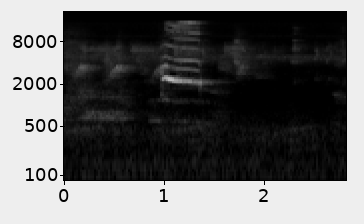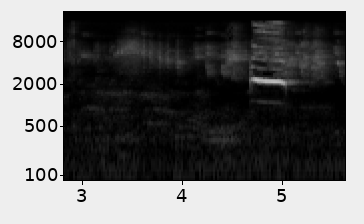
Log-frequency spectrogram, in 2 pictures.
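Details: Kapas tembak bulbul recording used to prompt stalled or lazy birds into singing: two loud, sharp downslurred whistled notes about four seconds apart, with soft twittering between them and otherwise quiet.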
